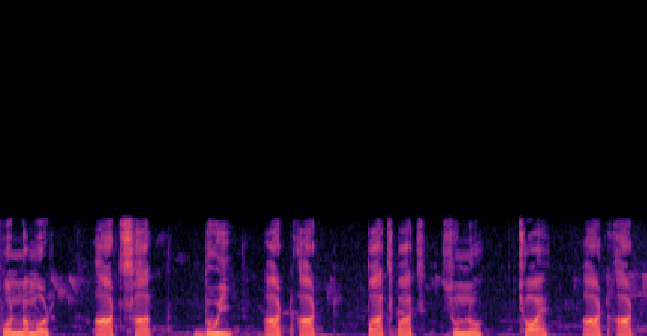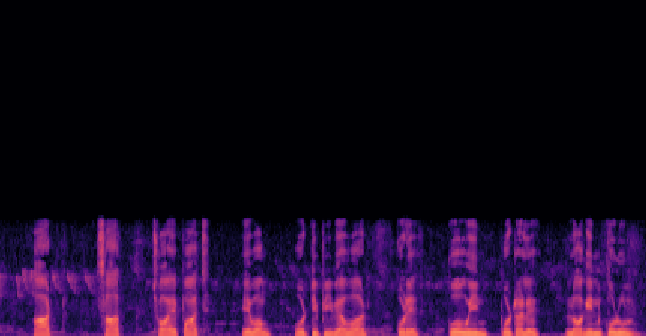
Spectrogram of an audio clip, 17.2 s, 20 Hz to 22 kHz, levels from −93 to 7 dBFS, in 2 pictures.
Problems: constant background noise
